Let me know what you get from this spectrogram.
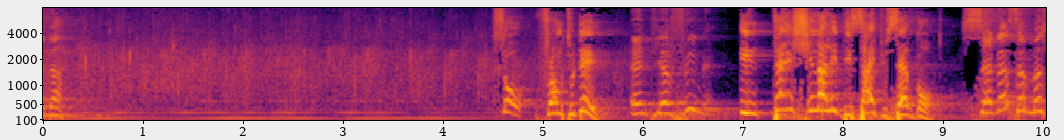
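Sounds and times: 
audience clapping: 0:00.0 - 0:06.3
speech: 0:00.1 - 0:00.4, 0:04.6 - 0:10.0.

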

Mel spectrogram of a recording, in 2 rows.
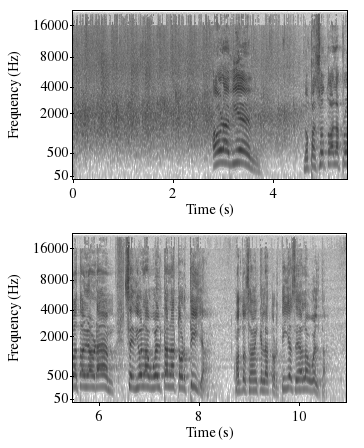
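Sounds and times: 
audience applause: 0:00.0 - 0:04.6
speech: 0:02.8 - 0:03.9, 0:04.6 - 0:10.7.

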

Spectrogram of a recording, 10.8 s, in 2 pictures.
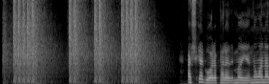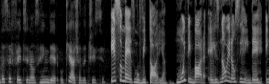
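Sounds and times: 
artillery gunfire: 0:00.0 - 0:03.4
speech: 0:03.8 - 0:10.7.

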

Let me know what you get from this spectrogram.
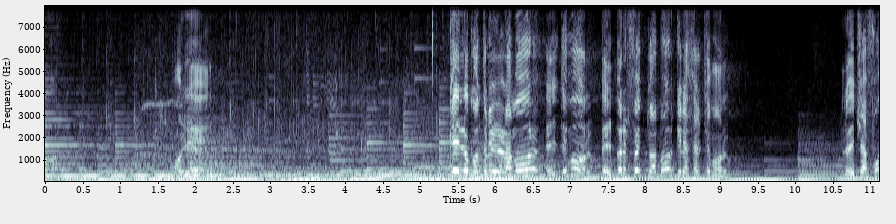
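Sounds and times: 
steady applause from a crowd: 0:00.0 - 0:07.0
low sustained musical tone: 0:00.0 - 0:11.1
speech: 0:01.8 - 0:02.3, 0:05.4 - 0:09.2, 0:10.7 - 0:11.1.

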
